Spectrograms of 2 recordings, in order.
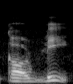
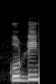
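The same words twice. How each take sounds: First: ਕੌਡੀ with open au; correct vowel shown. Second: ਕੋਡੀ with a close o; wrong vowel shown. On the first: Teacher correcting students, ਕੌਡੀ with au. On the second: Teacher showing the misreading, ਕੋਡੀ with oh. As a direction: say ਕੋਡੀ with rounded oh. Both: Shown as a demonstration. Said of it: "ਕੋਡੀ ਨਹੀਂ, ਕੌਡੀ".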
